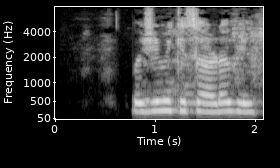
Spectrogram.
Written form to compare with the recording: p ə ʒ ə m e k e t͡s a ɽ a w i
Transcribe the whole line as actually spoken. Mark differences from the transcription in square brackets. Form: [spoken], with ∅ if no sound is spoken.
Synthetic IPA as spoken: p ə ʒ ə m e k e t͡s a ɽ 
